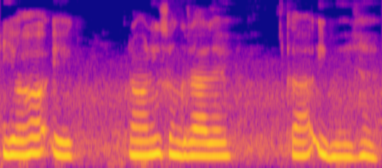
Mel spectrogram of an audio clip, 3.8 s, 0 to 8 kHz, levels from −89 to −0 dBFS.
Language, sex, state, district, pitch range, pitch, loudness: Hindi, male, Maharashtra, Mumbai Suburban, 230-255 Hz, 245 Hz, -12 LUFS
